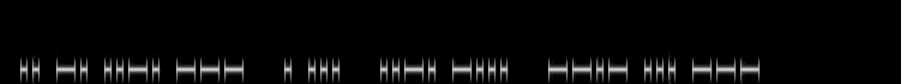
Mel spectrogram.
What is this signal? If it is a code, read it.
Morse code, heard as a keyed tone, about 20 wpm, 700 Hz. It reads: INFO ES FB QSO
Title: Speed-Racing Common QSO Phrases - 17wpm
